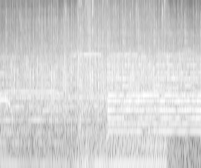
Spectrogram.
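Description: Wedding guests clapping and applauding, with music playing throughout.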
